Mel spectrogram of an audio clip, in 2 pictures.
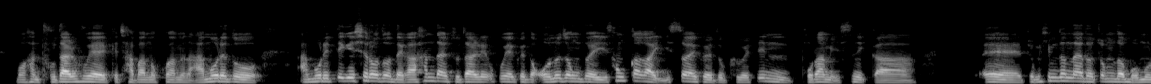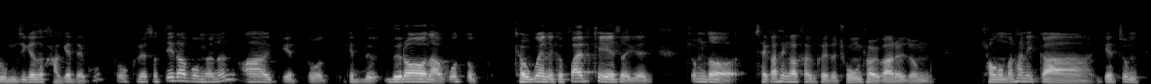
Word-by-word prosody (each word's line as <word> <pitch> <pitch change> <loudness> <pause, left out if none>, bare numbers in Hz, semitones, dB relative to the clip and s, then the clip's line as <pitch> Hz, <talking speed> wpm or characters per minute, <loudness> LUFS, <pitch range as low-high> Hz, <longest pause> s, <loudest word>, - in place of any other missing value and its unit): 뭐 110 - -5
한 115 -1 -4
2 115 - -7
달 125 -1 +8
후에 125 -2 +5
이렇게 110 0 -1
잡아 110 0 -2
놓고 110 +1 -4
하면 105 -2 -3
아무래도 120 +1 +2 0.4
아무리 140 +4 -1
뛰기 155 0 +2
싫어도 155 -4 +2
내가 110 0 +2
1 165 +7 -6
달 140 -5 +1
2 120 - -5
달 120 -1 +2
후에 130 -2 0
그래도 120 -1 -3
어느 145 +5 +1
정도의 130 -6 +1
이 - - -3
성과가 165 +1 +1
있어야 110 +7 -1
그래도 110 -3 -2
그걸 105 +3 -6
뛰는 130 -10 -5
보람이 115 -2 0
있으니까 95 -2 -4 0.7
예 110 -4 +2
좀 120 -1 -4
힘든 165 +4 -1
날에도 135 -4 +1
좀 135 +1 -4
더 125 - +6
몸을 110 0 -1
움직여서 110 +2 -1
가게 105 +2 -4
되고 185 - -8
또 - - -8
그래서 125 0 -5
뛰다 170 +5 +1
보면은 135 - -4
아 120 -1 +1
이게 115 -2 -6
또 100 -3 -6 0.2
이렇게 110 -2 -7
느 105 -1 -3
늘어나고 120 -1 +5
또 110 -5 -5 0.3
결국에는 120 -1 +4
그 115 - -1
5 145 +4 +1
K에서 115 -1 +2
이게 95 -1 -2 0.4
좀 - - -5
더 - - +4
제가 - - 0
생각하는 125 -6 0
그래도 100 -1 -2
좋은 105 +2 -2
결과를 100 -2 +3
좀 95 -5 -6 0.5
경험을 110 +1 -1
하니까 100 - 0
이게 110 -1 -4
좀 115 -3 -5
115 Hz, 360 characters per minute, -24 LUFS, 105-130 Hz, 0.7 s, 달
